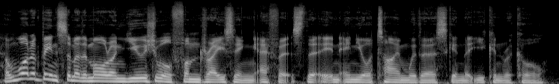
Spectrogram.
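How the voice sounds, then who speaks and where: A man's voice: on the low side, animated, a little fast, no echo. A man hosting a casual radio interview, chatting and putting questions to a guest.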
